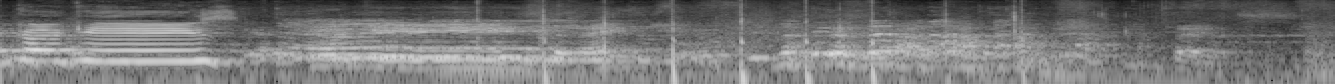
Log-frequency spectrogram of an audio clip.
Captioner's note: laugh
